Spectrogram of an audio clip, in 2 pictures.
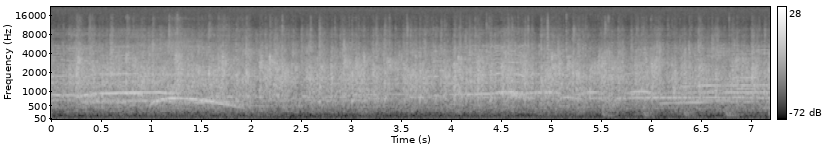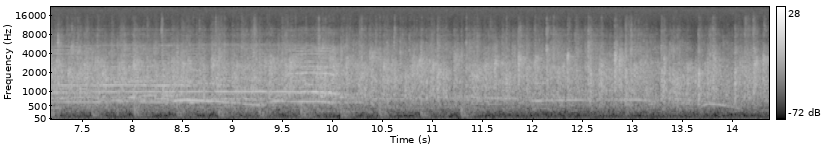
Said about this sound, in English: Oh, you ought to clap your hands and thank God for it.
